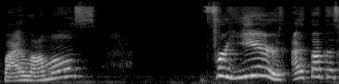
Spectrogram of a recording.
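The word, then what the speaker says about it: Bailamos: pronounce that word because he pronounces it totally different than what you would pronounce it if you were saying it in a sentence so if you were saying vailamos in a sentence you'd be like violemos that that'd be how you say it but in the song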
